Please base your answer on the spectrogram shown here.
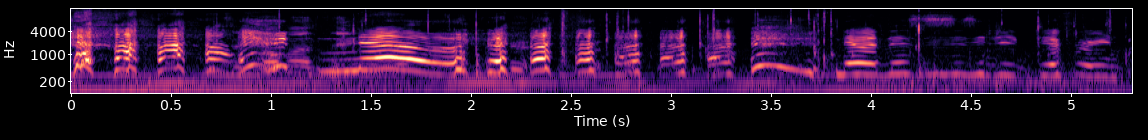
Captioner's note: laughing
